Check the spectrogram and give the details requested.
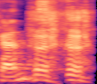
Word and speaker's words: Gent: It was a bruises because uh the team in Kent, that's how you pronounce it by the way, Kent.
